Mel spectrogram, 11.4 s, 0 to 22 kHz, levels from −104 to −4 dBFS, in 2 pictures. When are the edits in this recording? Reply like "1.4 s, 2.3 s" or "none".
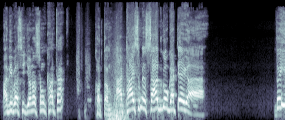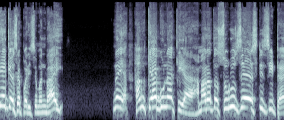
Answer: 2.2 s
